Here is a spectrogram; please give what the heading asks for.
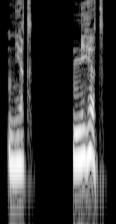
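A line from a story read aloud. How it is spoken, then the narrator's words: Hoarse disbelieving whisper, girl. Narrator (Russian): Сипло, не веря собственным глазам, прошептала девушка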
